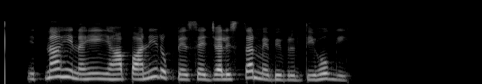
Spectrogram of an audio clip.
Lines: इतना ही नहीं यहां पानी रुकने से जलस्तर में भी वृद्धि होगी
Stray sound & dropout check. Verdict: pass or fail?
pass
